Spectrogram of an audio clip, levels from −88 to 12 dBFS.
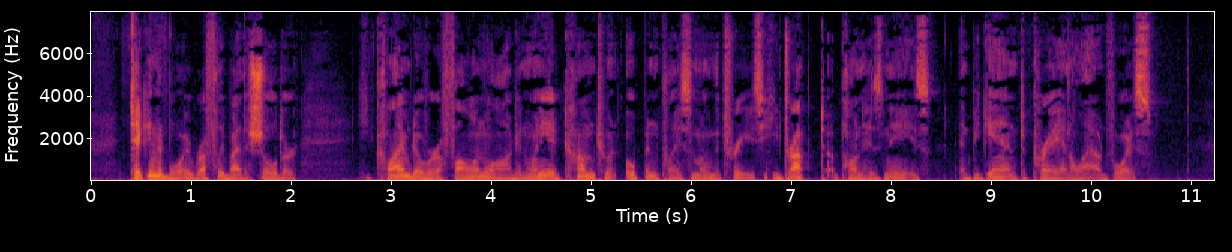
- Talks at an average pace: No, fast, 210 wpm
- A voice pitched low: Yes, very low, 85 Hz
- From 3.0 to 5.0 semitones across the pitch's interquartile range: Yes, average, 3.5 semitones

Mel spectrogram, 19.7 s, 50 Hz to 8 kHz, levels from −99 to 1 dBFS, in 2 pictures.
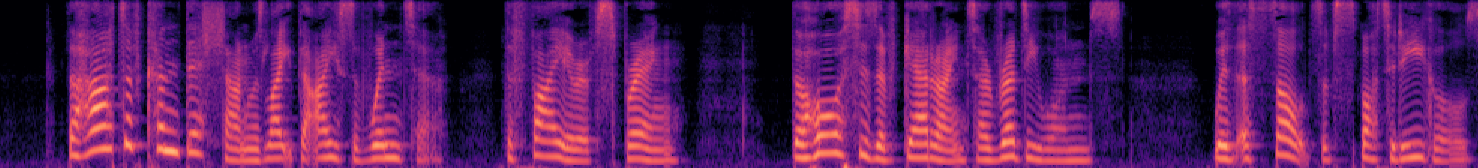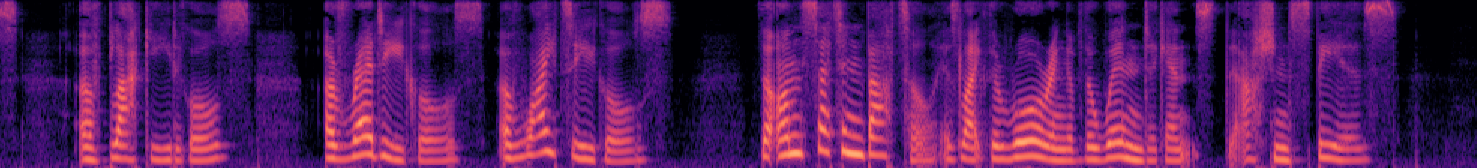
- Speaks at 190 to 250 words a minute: No, average, 160 wpm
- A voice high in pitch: Yes, high, 225 Hz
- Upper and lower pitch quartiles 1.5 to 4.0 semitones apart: No, average, 4.5 semitones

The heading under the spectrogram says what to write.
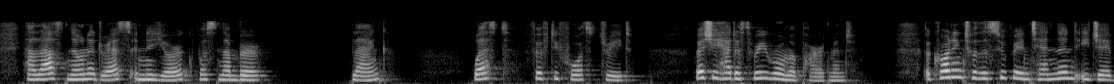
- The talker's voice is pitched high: Yes, high, 235 Hz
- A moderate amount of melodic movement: Yes, average, 3.9 semitones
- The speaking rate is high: No, slow, 135 wpm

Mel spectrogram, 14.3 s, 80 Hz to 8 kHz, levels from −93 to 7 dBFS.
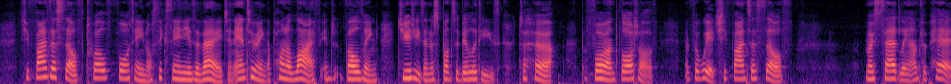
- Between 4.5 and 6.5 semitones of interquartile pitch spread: No, average, 3.2 semitones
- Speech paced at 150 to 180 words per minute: No, average, 140 wpm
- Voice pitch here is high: Yes, high, 210 Hz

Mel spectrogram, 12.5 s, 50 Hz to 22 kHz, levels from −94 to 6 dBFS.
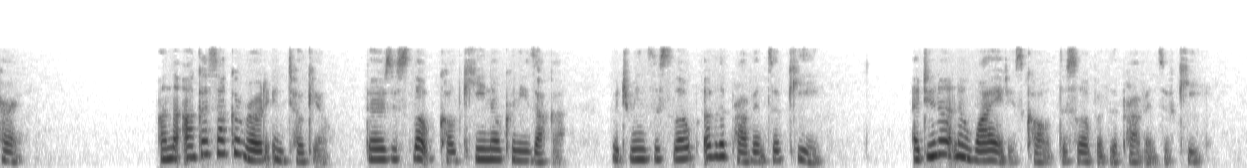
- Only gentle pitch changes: No, average, 3.6 semitones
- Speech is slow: No, average, 190 wpm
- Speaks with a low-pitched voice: No, high, 210 Hz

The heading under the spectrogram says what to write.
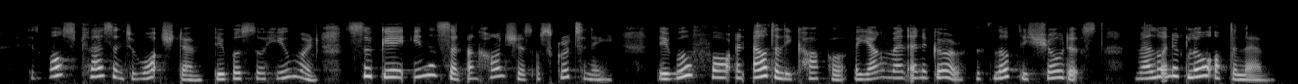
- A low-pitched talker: No, very high, 295 Hz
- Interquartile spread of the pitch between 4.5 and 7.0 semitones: Yes, wide, 5.4 semitones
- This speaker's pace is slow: No, average, 175 wpm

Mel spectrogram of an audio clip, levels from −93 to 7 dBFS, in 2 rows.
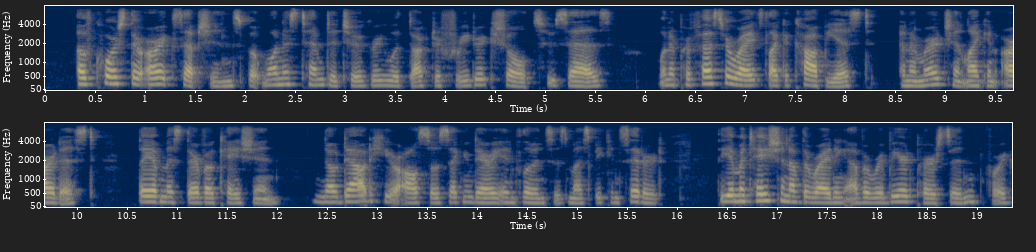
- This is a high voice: No, medium, 175 Hz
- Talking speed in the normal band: Yes, average, 175 wpm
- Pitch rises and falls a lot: No, average, 3.1 semitones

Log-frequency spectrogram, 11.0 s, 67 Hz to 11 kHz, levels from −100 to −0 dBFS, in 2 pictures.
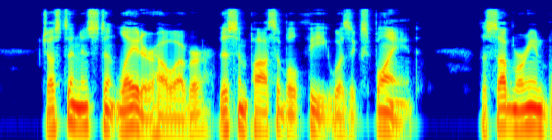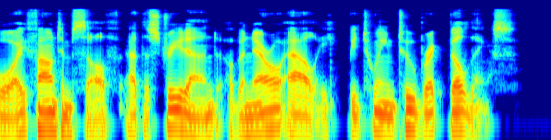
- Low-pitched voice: Yes, very low, 95 Hz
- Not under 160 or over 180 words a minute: No, average, 145 wpm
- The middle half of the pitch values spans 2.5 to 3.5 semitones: No, average, 4.1 semitones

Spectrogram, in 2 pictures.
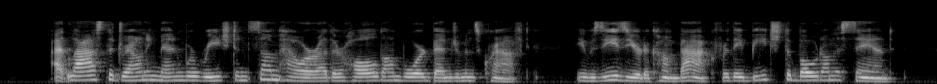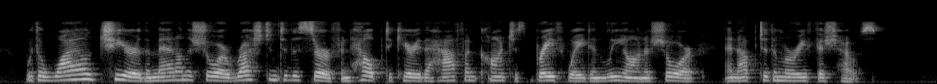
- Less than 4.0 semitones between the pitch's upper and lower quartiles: Yes, average, 3.0 semitones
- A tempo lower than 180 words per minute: No, average, 195 wpm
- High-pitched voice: No, medium, 175 Hz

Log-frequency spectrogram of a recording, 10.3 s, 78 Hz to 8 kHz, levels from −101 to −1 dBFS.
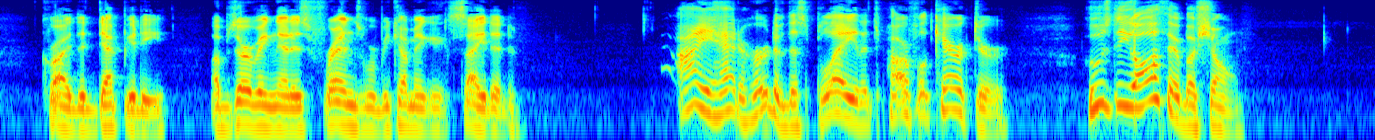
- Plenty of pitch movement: Yes, wide, 8.3 semitones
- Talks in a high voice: No, low, 130 Hz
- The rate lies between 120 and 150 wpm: Yes, average, 140 wpm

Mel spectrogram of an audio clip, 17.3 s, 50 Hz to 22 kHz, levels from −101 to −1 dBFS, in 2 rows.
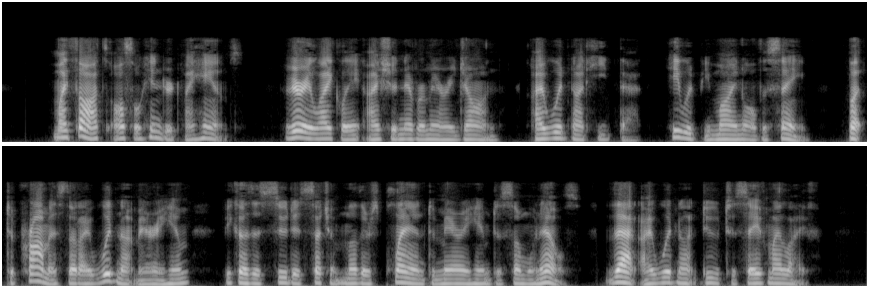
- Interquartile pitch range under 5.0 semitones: Yes, average, 3.3 semitones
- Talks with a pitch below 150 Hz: Yes, low, 135 Hz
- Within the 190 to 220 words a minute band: Yes, average, 200 wpm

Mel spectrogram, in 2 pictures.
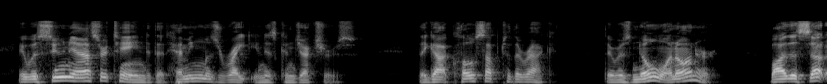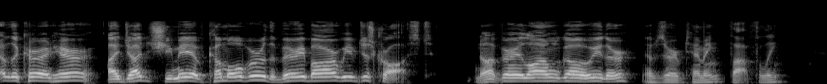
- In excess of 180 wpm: Yes, average, 195 wpm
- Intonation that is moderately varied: No, wide, 7.0 semitones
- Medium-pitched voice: Yes, medium, 145 Hz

